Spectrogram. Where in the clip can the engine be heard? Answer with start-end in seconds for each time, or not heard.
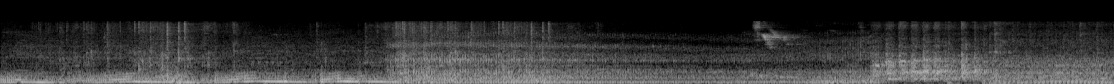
0.0-11.0.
